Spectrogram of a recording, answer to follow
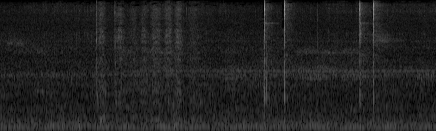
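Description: Low steady hum with two sharp double clicks in the second half, about a second apart, each a computer mouse button pressed and released to advance presentation slides.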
